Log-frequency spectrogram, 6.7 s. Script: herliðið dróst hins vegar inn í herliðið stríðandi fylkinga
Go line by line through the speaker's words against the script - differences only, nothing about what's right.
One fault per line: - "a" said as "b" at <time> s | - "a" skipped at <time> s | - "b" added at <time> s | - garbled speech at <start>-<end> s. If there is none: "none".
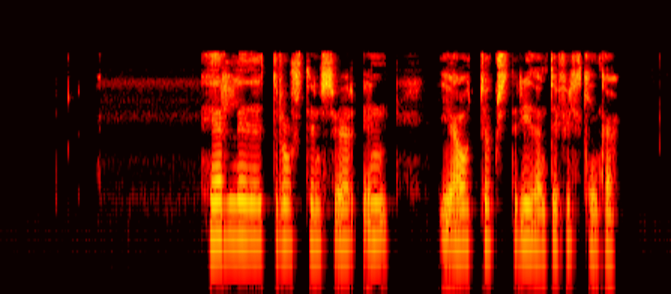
- "herliðið" said as "átök" at 4.6 s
